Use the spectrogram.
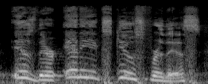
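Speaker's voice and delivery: high-pitched mock yell, held back in volume. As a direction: imitate an angry teacher yelling, without real loudness. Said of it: "I remember him yelling this".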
